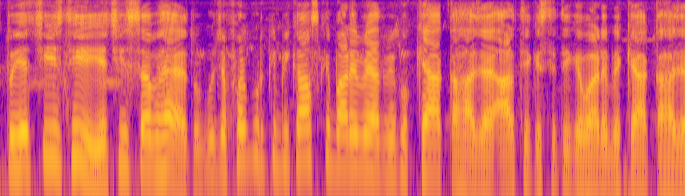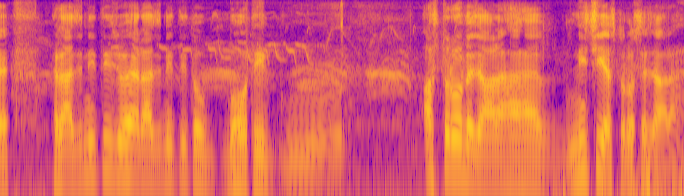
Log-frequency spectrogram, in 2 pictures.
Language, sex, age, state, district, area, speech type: Hindi, male, 30-45, Bihar, Muzaffarpur, rural, spontaneous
